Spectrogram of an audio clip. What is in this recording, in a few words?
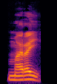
"maruy", Pashto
